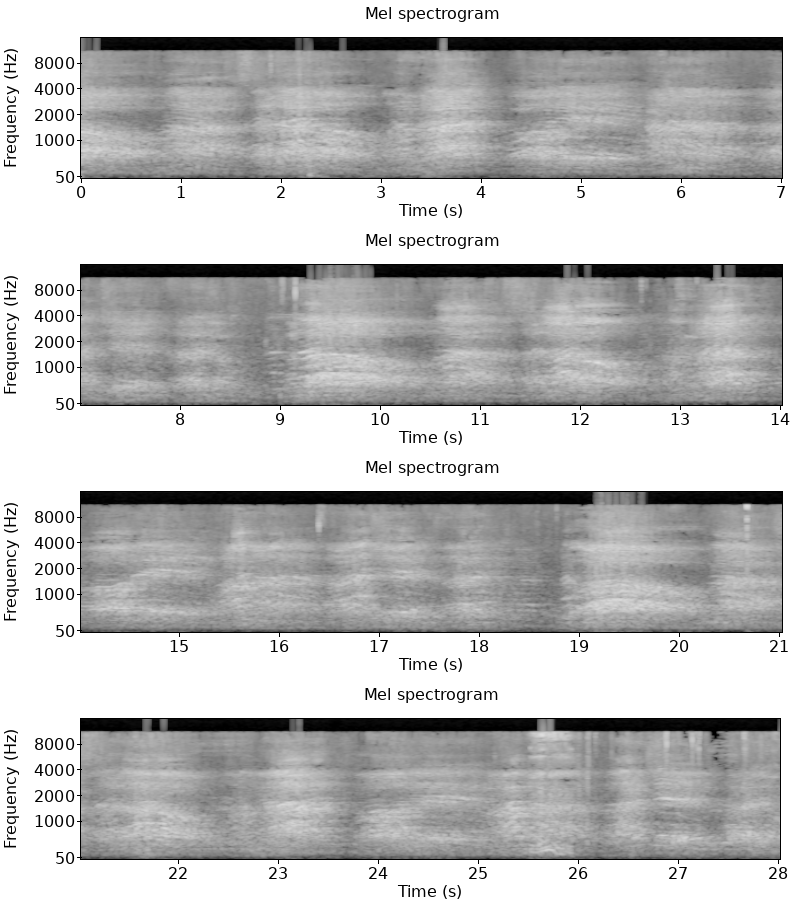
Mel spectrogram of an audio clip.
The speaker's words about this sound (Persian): سه تا صلوات بفرستیم شما.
